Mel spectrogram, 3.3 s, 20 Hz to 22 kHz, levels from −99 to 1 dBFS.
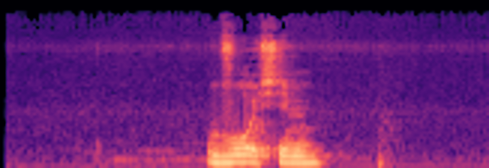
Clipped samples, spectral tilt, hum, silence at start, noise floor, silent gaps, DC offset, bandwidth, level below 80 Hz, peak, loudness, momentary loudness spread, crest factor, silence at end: under 0.1%; -5 dB/octave; none; 1.4 s; -51 dBFS; none; under 0.1%; 15 kHz; -48 dBFS; 0 dBFS; -14 LUFS; 18 LU; 18 dB; 0.7 s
